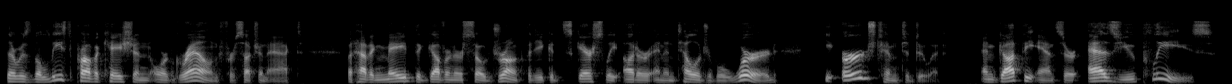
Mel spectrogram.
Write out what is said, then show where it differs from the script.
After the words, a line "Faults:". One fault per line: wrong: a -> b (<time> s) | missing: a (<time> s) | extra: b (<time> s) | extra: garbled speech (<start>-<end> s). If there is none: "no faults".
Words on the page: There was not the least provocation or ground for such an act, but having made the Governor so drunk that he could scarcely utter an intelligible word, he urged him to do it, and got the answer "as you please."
There was the least provocation or ground for such an act, but having made the Governor so drunk that he could scarcely utter an intelligible word, he urged him to do it, and got the answer "as you please."
Faults:
missing: not (0.3 s)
